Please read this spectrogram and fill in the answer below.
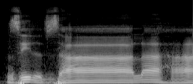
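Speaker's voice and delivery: very slow জিল ঝালা হা with a long final আ; জিল ঝালা হা ending on a held open vowel; stretched stop. Shown as a demonstration. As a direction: chant জিল ঝালা হা and draw out the last হা. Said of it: "এখানে জবরের পরে খালি আলিফ আছে".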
